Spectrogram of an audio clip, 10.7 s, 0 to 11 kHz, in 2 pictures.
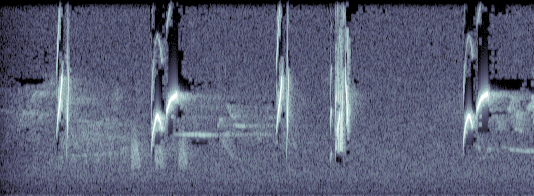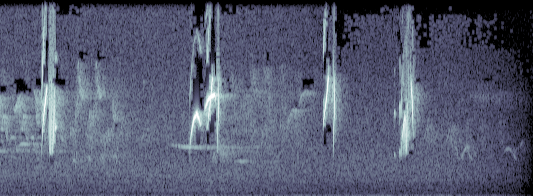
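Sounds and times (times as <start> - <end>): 
Cordilleran Flycatcher calling: 0.2 - 3.6, 4.6 - 9.6.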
